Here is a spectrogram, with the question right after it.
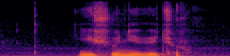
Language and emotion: Russian, neutral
